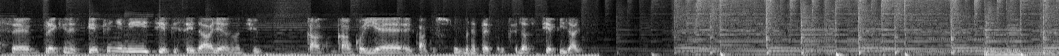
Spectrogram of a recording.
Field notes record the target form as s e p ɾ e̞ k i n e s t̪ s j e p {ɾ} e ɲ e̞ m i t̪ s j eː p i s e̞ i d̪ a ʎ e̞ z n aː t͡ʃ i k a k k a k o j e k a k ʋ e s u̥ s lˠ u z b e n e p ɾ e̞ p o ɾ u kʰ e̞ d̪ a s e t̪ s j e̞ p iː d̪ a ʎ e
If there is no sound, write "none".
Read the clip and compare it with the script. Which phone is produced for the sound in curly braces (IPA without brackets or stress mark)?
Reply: ʎ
